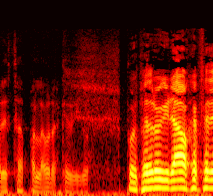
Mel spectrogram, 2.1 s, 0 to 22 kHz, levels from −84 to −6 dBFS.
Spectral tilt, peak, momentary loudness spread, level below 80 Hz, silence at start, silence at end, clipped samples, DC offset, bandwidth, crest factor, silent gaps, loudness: -6.5 dB/octave; -4 dBFS; 24 LU; -50 dBFS; 0 s; 0 s; under 0.1%; under 0.1%; 12 kHz; 18 dB; none; -20 LUFS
